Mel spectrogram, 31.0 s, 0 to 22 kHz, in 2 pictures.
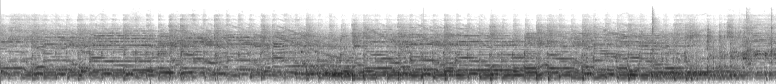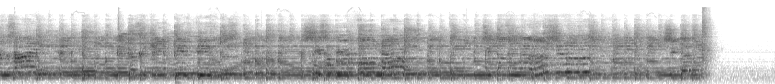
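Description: Guitar music playing from a 1986 General Electric 7-7225A clock radio/TV, thin in the bass; it cuts off suddenly near the end.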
